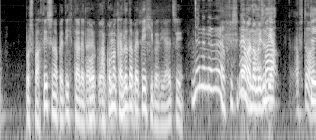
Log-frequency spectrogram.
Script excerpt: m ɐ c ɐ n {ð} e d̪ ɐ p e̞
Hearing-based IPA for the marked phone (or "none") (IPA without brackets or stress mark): ð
